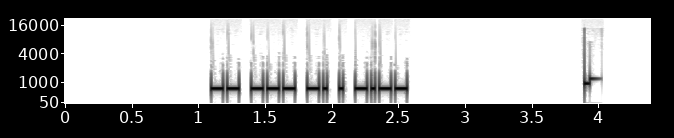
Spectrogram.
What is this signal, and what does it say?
Morse code, heard as a keyed tone, about 38 wpm, 700 Hz. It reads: MONEY
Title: Multi-letter Phonemes Repeated 3x 40wpm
